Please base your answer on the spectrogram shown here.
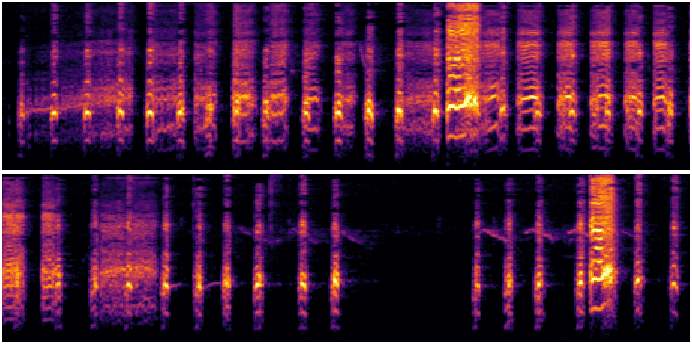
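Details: Male and female junglefowl from Sumatra, the female in heat, used to lure wild birds in; rapid chains of clipped clucks with a louder squawk midway, a short pause near the end, then more clucks.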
